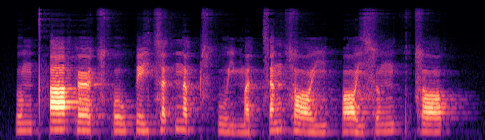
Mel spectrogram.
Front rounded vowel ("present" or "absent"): present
